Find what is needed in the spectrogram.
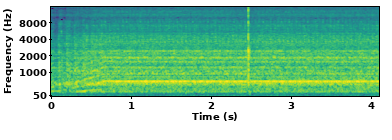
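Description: A steady electronic drone under a chapter title card. It rises in pitch over the first half second, then holds one tone, with a single click about two and a half seconds in.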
